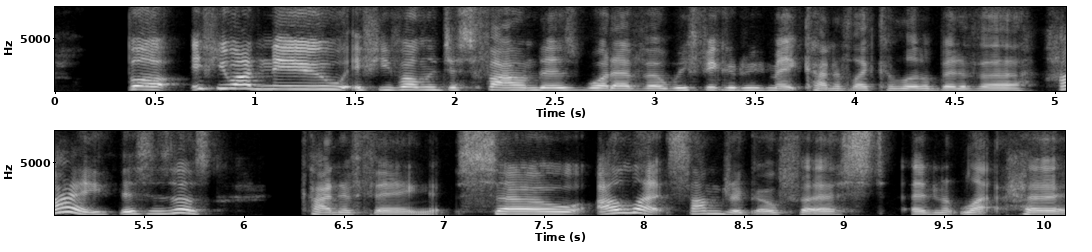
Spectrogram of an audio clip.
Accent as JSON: {"language": "English", "country": "United Kingdom", "said": "I'm British, obviously."}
